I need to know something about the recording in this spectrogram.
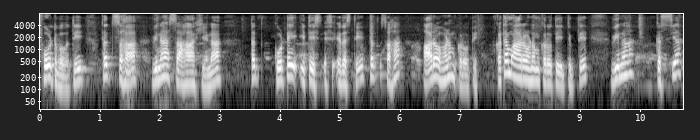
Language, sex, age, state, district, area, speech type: Sanskrit, male, 18-30, Karnataka, Chitradurga, rural, spontaneous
